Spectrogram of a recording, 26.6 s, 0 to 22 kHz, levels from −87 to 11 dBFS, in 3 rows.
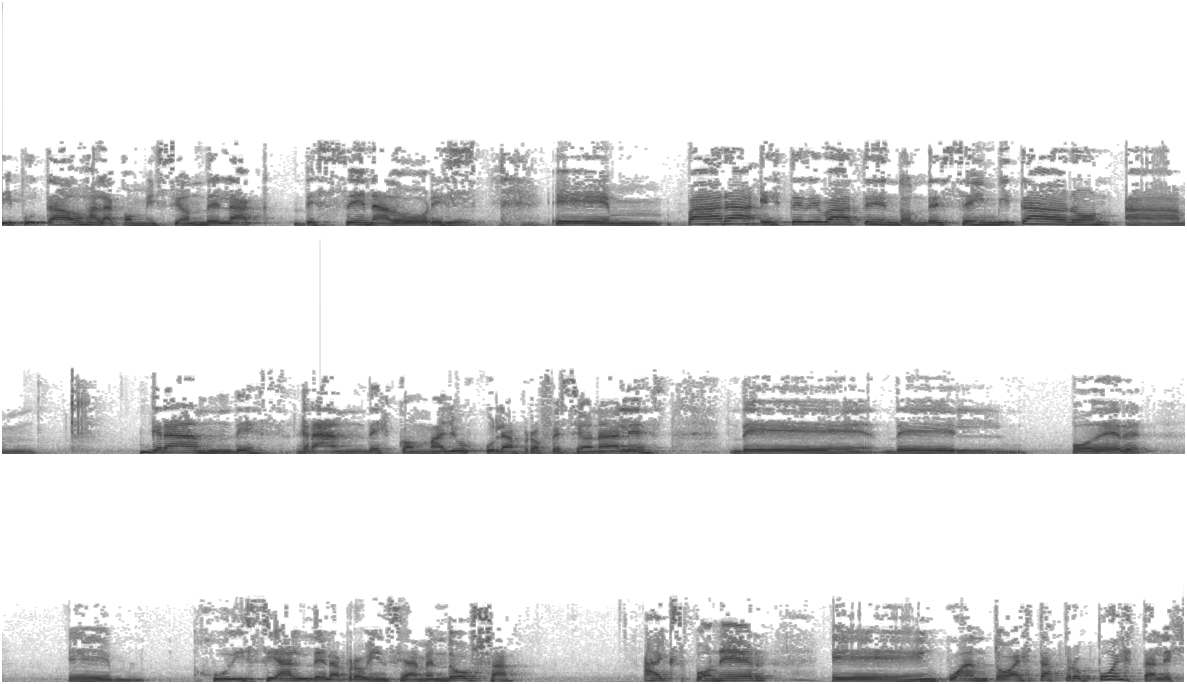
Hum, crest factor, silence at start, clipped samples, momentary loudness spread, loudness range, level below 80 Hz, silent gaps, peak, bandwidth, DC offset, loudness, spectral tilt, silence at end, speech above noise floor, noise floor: none; 14 dB; 0 s; under 0.1%; 11 LU; 3 LU; -46 dBFS; none; 0 dBFS; 8.6 kHz; under 0.1%; -14 LUFS; -5.5 dB/octave; 0 s; 30 dB; -43 dBFS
